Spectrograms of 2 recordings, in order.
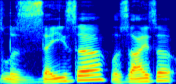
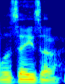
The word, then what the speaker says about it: Laziza: Her name is Lazaiza. Oh, I said it wrong. Lazaiza.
